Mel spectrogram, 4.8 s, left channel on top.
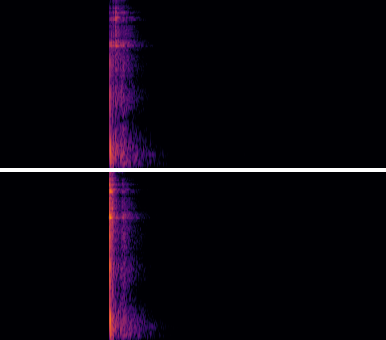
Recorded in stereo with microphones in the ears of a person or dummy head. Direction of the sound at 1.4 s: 65° right (ahead or behind).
